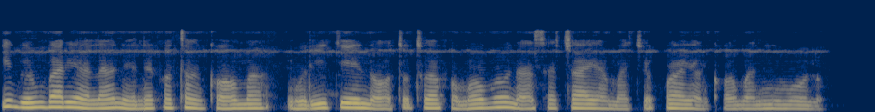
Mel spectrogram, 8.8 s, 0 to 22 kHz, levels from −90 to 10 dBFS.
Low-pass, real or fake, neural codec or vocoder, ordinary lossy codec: 7.2 kHz; fake; codec, 16 kHz, 4 kbps, FunCodec, trained on Chinese and English, 50 frames a second; none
